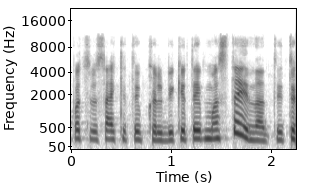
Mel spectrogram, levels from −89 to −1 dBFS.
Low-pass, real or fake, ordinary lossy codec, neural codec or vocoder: 10.8 kHz; fake; Opus, 24 kbps; codec, 24 kHz, 3.1 kbps, DualCodec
